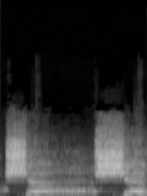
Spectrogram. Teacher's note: sya satu-satunya huruf yang memiliki sifat tafashi. Apa arti tafashi? Tersebarnya udara di dalam mulut.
